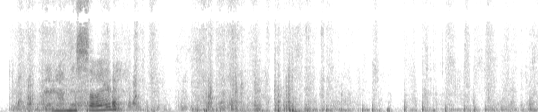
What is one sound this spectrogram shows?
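A leather bag rustles and creaks as it is handled.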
